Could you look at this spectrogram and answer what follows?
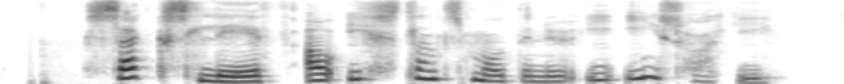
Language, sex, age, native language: Icelandic, female, 18-19, Icelandic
